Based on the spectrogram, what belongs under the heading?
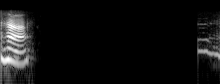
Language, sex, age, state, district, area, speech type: Gujarati, female, 30-45, Gujarat, Anand, urban, conversation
